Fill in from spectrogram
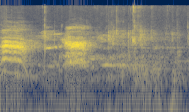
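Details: Two harsh crow caws follow each other closely at the start, the second slightly longer, then fading into quiet background noise.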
